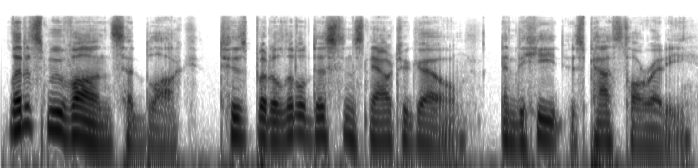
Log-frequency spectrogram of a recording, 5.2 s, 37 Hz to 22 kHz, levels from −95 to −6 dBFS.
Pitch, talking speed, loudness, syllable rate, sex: 105 Hz, 230 wpm, -20 LUFS, 5.4 syllables/s, male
